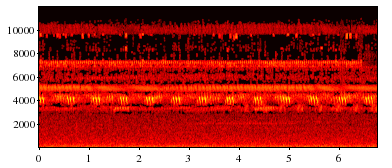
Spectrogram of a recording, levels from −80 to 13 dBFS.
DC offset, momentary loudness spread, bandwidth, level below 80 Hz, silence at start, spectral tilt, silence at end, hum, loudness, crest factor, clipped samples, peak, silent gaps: under 0.1%; 4 LU; 11.5 kHz; -42 dBFS; 0 s; -0.5 dB/octave; 0 s; none; -20 LUFS; 16 dB; under 0.1%; -8 dBFS; none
